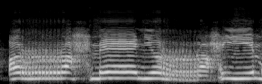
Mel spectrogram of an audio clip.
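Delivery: الرحمن الرحيم with the راء trilled repeatedly; over-roll every r slowly. Shown as a demonstration. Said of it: "غلط". (تكرير الراء بمبالغة)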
